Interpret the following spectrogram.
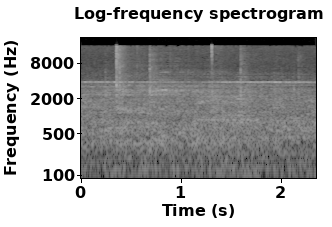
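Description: Steady low rumble of a moving vehicle, with a thin, steady high tone above it and a few faint clicks.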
